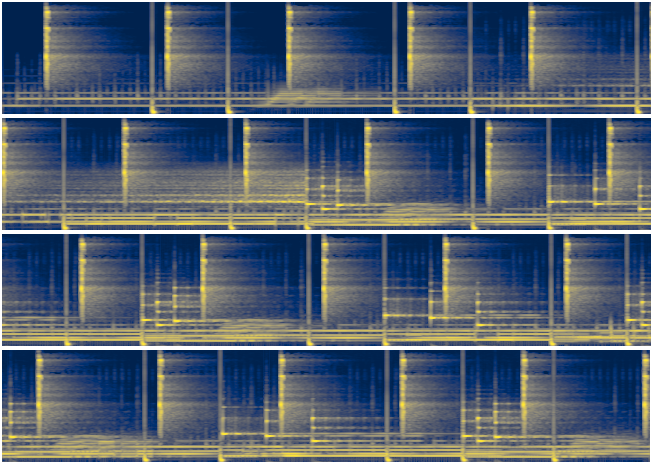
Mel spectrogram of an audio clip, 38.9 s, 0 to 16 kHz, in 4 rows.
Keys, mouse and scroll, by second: 0.3 middle click, 0.9-2.0 drag, 2.0-4.6 middle drag, 4.6 w, 10.7 middle click, 11.4 Tab, 12.6 middle click, 14.5-16.2 middle drag, 16.2 KP_1, 24.9-27.1 middle drag, 27.1 KP_3, 28.2 z, 29.2 Tab, 30.8 l, 36.0 Tab, 37.7 shift+s.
